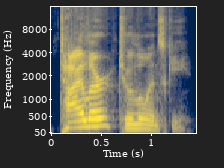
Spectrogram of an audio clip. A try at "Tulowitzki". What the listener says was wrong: Can't pronounce my last name, but you're more willing to say it than Taylor's. There's no N in my last name, but that's all right.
